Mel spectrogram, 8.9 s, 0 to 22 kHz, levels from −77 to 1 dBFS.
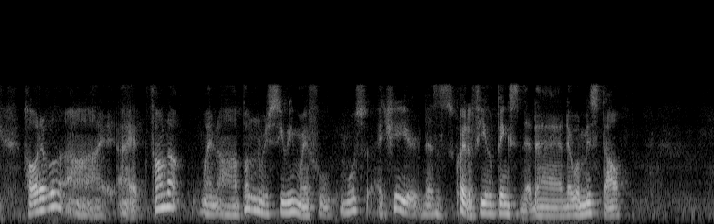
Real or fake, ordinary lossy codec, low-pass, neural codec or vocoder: fake; none; 5.4 kHz; codec, 24 kHz, 0.9 kbps, WavTokenizer, small release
